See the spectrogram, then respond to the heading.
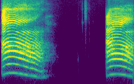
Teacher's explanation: জিভটা হচ্ছে নিচের দিকে চলে গেছে, তার মানে নিম্ন স্বরধ্বনি হচ্ছে আ।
